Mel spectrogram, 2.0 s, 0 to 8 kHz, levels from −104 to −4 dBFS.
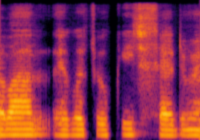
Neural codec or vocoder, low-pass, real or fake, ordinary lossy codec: codec, 44.1 kHz, 2.6 kbps, SNAC; 7.2 kHz; fake; none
